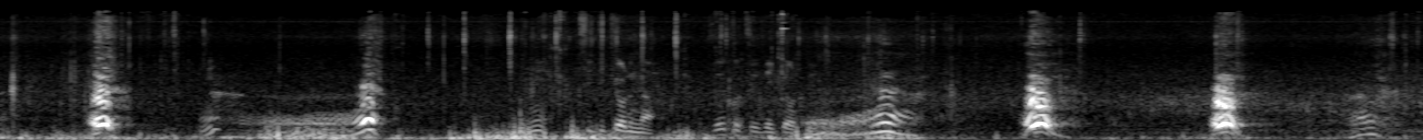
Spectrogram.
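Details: German Shorthaired Pointer barking at its own shadow: four short, sharp barks spaced irregularly over about ten seconds, with a person talking quietly in between.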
